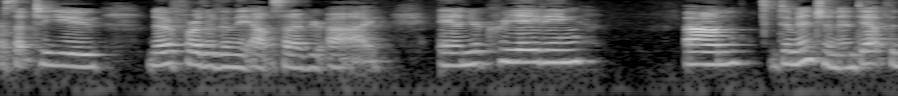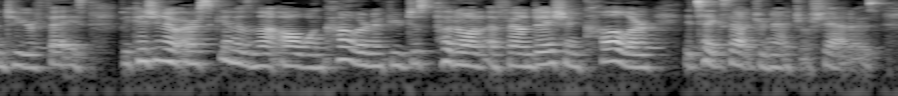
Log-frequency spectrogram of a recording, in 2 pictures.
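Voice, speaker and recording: A woman, somewhat breathy, with fairly even intonation at a fairly quick pace. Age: 60s. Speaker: makeup seller and tutorial host. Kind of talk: tutorial. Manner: casual, conversational with fillers.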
